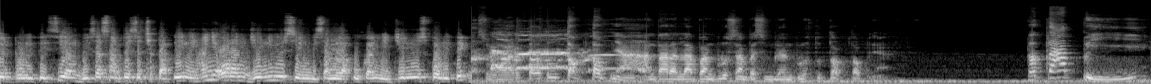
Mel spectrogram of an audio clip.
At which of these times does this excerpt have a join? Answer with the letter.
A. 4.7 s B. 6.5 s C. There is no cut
A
